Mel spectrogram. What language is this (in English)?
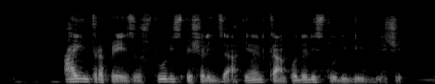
Italian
